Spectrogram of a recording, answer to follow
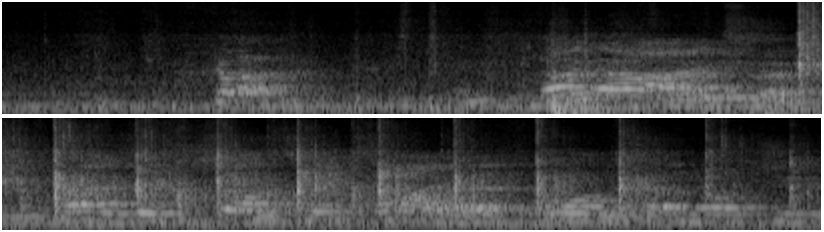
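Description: Indistinct men's voices in a hall, with a quick run of sharp impacts from about halfway through.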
